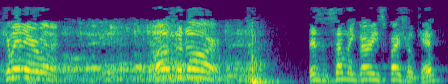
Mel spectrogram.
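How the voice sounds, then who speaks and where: An actor playing a brisk, authoritative, fatherly newspaper editor in a 1940s style radio drama. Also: very high-pitched, lively intonation, loud music behind the voice. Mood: brisk, businesslike. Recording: muffled, noisy old radio recording.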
